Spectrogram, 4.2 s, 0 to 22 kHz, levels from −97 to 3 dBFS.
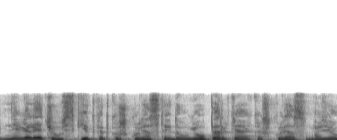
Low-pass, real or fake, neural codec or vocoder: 7.2 kHz; real; none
